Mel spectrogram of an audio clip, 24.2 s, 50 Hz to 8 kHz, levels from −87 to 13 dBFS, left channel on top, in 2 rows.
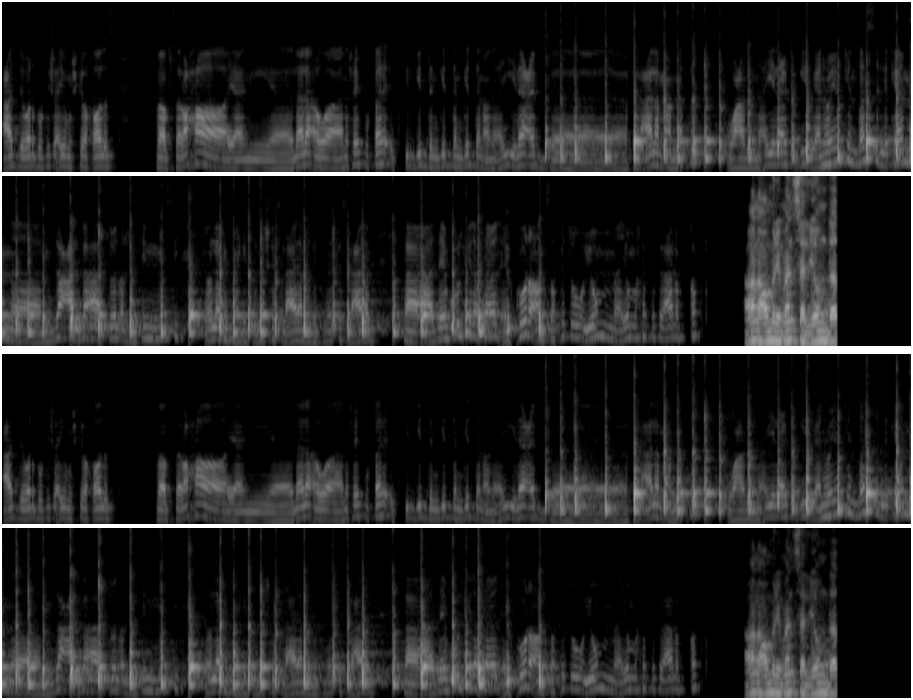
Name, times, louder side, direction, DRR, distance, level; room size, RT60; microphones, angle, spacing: voice 1, 0.0-1.5 2.1-9.3 9.7-17.1 17.5-21.4 22.1-23.2, left 3 dB, 55° left, 1.3 m, -48 dB
sound 1, 7.2-9.7 9.9-12.7 13.0-14.0 14.2-15.8 16.1-17.1 17.3-18.9 19.3-19.4, right 2 dB, 15° right, 0.3 m, -36 dB
voice 2, 22.0-23.2, left 8 dB, 70° left, 0.4 m, -29 dB
head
